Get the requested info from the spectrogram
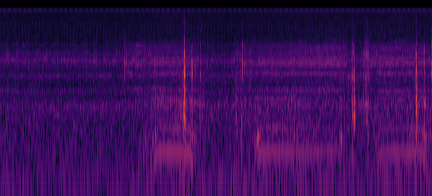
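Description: A small motor whining at a steady pitch in three short spells in the second half, starting and stopping with a brief ramp each time, with a few sharp clicks among them: the camcorder's zoom motor.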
